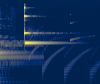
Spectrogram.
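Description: The outro music's last held notes fade out, then a single bright chime strikes about half a second in and rings away over a second or so, with faint repeated upward sweeps behind it.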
